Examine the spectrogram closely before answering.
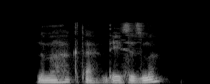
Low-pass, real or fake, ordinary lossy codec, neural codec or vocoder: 7.2 kHz; real; MP3, 32 kbps; none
